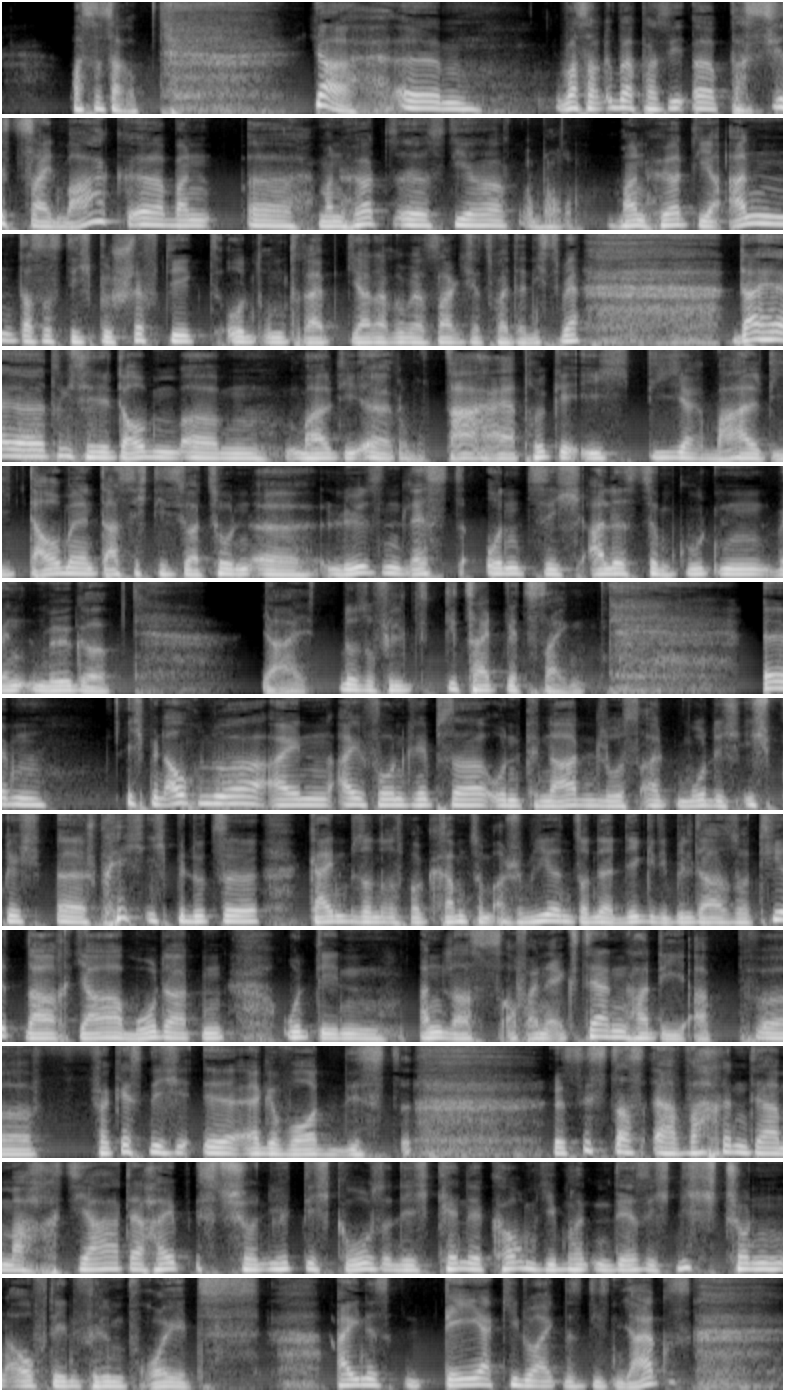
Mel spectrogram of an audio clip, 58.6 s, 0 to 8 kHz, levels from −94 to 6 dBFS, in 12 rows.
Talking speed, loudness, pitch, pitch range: 155 wpm, -18 LUFS, 130 Hz, 120-150 Hz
